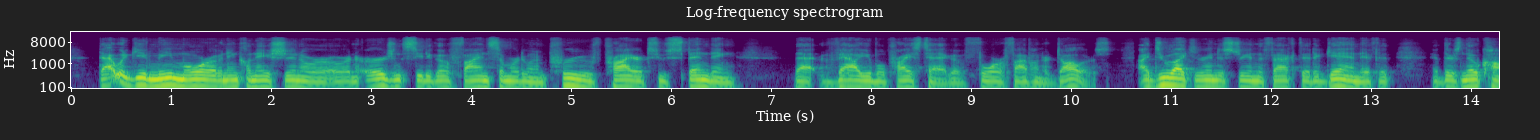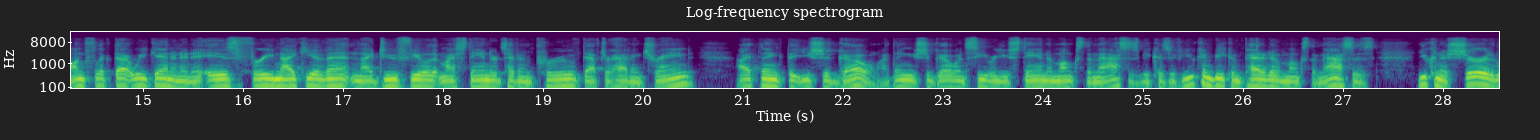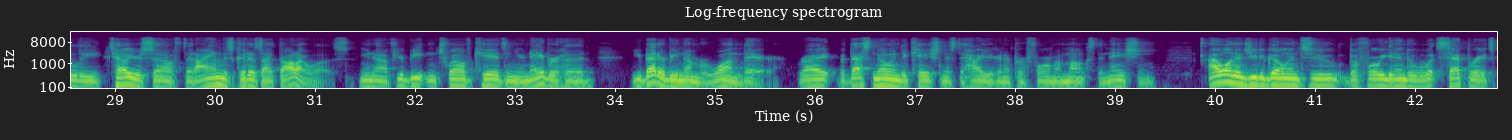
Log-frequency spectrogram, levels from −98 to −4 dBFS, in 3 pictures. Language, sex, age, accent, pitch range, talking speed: English, male, 20-39, American, 95-115 Hz, 210 wpm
